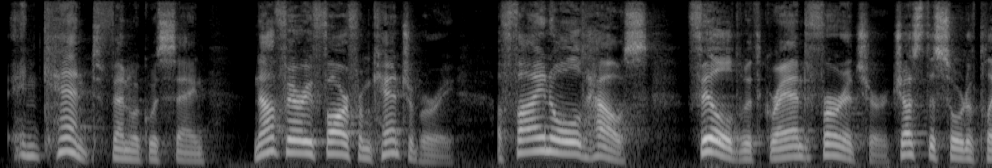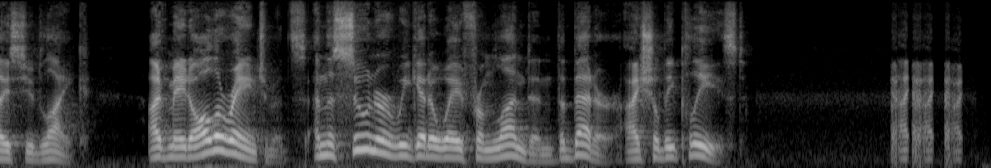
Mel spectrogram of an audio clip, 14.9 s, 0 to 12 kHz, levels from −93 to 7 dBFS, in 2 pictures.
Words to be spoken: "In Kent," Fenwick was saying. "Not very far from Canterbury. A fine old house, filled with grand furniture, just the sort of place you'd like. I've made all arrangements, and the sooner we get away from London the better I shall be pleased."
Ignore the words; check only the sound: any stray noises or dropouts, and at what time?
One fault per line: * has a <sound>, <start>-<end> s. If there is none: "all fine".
* has a laugh, 14.1-14.7 s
